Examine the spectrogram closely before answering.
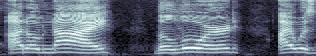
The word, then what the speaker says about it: Adonai: Almighty but by my name that Jewish people pronounce Adonai the Lord I was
